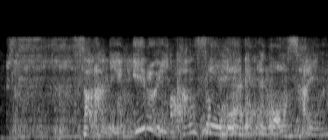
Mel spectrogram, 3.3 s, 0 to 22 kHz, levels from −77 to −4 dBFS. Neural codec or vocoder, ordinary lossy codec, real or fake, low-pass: codec, 16 kHz, 4.8 kbps, FACodec; none; fake; 7.2 kHz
